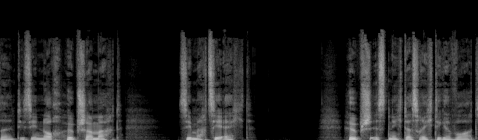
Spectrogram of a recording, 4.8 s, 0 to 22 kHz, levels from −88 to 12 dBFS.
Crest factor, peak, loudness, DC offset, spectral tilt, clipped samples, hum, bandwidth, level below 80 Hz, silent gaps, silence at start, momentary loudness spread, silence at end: 18 dB; -6 dBFS; -23 LUFS; under 0.1%; -4 dB/octave; under 0.1%; none; 17.5 kHz; -56 dBFS; none; 0 s; 9 LU; 0 s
